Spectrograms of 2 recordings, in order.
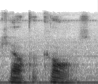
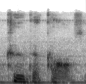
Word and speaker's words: Cowper-Coles: Okay, well, the one who headed the operation, that was Gerard Cowper-Coles, or Cooper-Coles, I think as it's pronounced.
